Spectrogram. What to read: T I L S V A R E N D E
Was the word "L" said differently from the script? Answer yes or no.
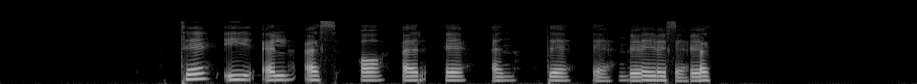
no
